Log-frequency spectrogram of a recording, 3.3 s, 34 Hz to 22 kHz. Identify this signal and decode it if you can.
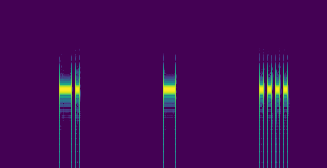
Morse code, heard as a keyed tone, about 30 wpm, spaced as for 9 wpm, 700 Hz. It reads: NTH
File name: Lesson 18e - Letter m - Three Characters 30wpm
